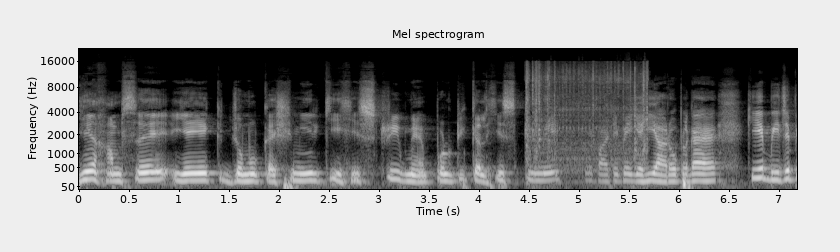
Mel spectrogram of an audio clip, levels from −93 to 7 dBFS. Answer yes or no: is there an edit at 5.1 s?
yes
